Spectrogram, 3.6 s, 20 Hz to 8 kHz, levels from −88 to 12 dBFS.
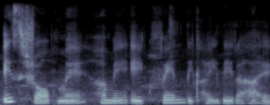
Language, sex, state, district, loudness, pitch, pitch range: Hindi, male, Madhya Pradesh, Dhar, -19 LUFS, 180 Hz, 175-195 Hz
